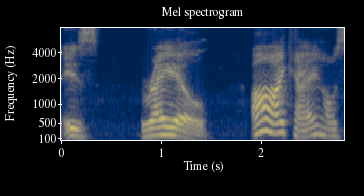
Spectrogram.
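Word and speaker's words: Raguel: a bit misleading but close its name is ragwell some pronounce it ragel but the correct pronouncer's pronouncement is real oh okay i was saying it really wrong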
